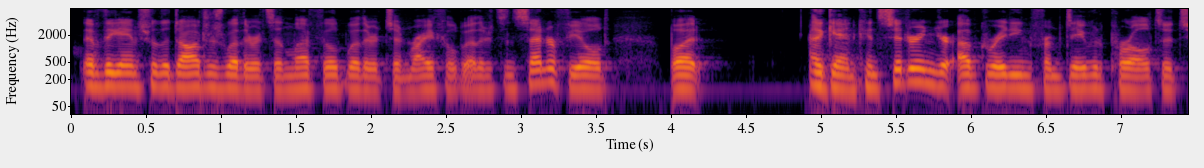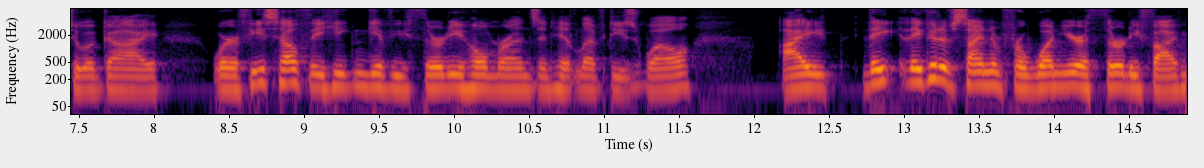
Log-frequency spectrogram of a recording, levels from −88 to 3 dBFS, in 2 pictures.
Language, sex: English, male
